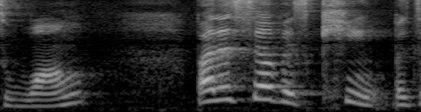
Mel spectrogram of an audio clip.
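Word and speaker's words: 王: next one is Wong please do not pronounce his Wanga it's Wong by the service King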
